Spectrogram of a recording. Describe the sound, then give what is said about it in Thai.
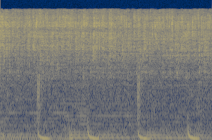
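Dishes with overnight grease stains are washed in a sink with yuzu-scented dish soap, making faint running-water noise broken by a few quick sloshing splashes. “ปกติพี่ไม่ค่อยชอบล้างจานเท่าไหร่อ่ะแต่พอได้สไลด์สูตรใหม่กินยูสุมานี่ทำให้พี่ล้างจานง่ายขึ้นเยอะเลยพี่ล้างจานก่อนนะ”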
